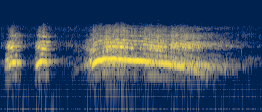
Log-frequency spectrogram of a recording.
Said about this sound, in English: And three cheers for the king. Now, all together now. Hip, hip, hip. Hooray! Hip, hip, hip. Hooray!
